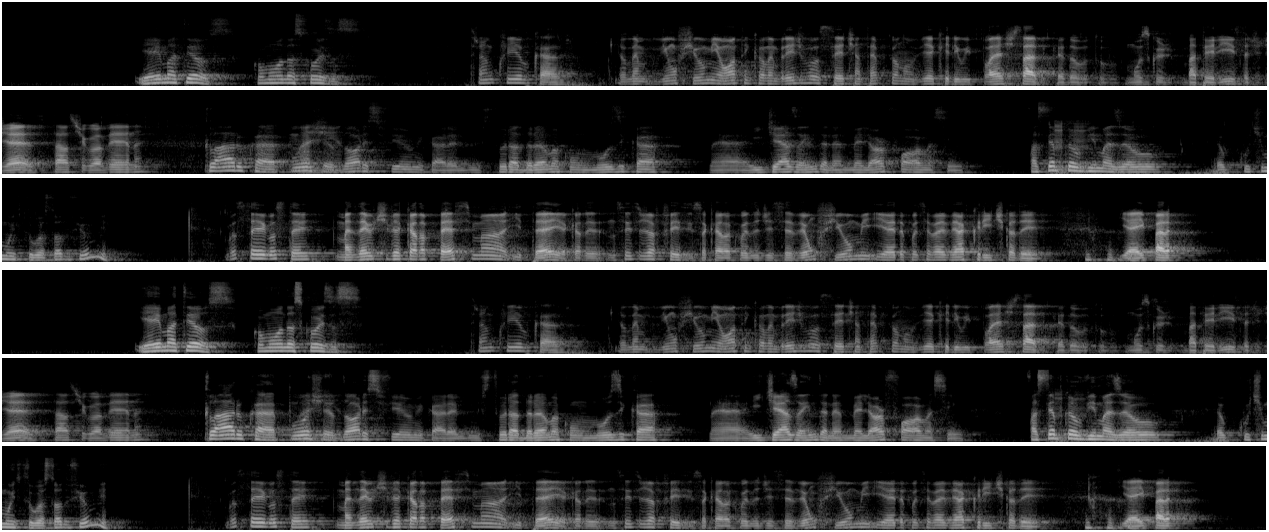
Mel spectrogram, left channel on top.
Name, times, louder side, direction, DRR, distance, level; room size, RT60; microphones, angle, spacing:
voice 1, 1.3-3.6 14.7-19.2 19.7-22.3 22.9-24.2 24.8-26.4 36.1-36.5, right 3 dB, 55° right, 1.3 m, -30 dB
voice 2, 4.7-5.7 6.2-14.1 15.5-16.1 23.2-23.5 24.7-24.9 27.5-36.2 36.4-37.0, left 2 dB, 20° left, 1.6 m, -31 dB
28.5 x 19.5 x 9.7 m
head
